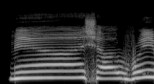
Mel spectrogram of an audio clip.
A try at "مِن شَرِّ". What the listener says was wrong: من شر، را باریک کریں.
